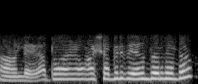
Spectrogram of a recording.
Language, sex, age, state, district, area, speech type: Malayalam, male, 30-45, Kerala, Ernakulam, rural, conversation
